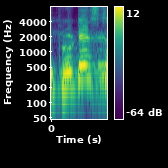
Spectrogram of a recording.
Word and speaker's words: protest: ఇప్పుడు ఈ పదాన్ని ఎట్లా వాడినాం, నౌన్గా అడ్జెక్టివ్ వాడినప్పుడు ప్రో మీద వస్తుంది stress mark. Stress is used as అంది ప్రో syllable. That means first syllable. ప్రొటెస్ట్లో ప్రో first syllable, టెస్ట్ second syllable.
